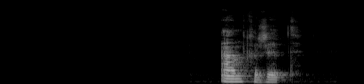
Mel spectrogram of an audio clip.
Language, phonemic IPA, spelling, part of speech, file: Dutch, /ˈaŋɣəˌzɛt/, aangezet, verb / adjective, Nl-aangezet.ogg
- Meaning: past participle of aanzetten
